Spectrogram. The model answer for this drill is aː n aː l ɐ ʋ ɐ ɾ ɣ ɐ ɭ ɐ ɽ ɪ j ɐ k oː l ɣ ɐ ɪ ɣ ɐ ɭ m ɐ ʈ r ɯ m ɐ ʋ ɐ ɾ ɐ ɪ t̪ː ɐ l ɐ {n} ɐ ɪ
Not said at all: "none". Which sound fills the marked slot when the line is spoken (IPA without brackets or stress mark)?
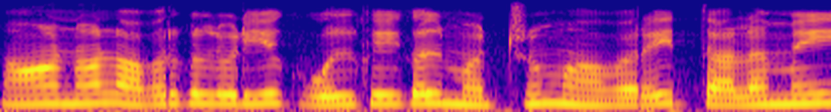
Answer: m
